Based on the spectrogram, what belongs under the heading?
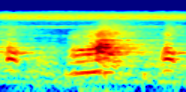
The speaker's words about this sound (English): But upon arrival, we heard something else, which to me sounded like a giant angry duck. Our guide explained it was not a duck, but rather a large bird known as the hornbill.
